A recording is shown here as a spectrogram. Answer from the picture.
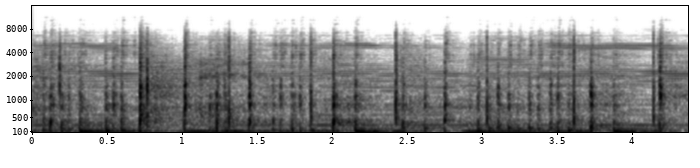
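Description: Mridangam playing a fast, dense run of sharp strokes over deep, booming bass strokes, in Carnatic concert accompaniment.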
